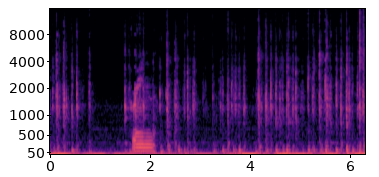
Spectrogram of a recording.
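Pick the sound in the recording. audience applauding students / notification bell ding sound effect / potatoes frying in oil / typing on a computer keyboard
typing on a computer keyboard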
